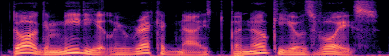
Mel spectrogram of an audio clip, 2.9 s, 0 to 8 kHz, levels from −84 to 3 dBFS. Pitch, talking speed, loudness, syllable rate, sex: 115 Hz, 125 wpm, -15 LUFS, 5.7 syllables/s, male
